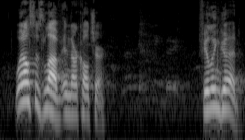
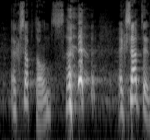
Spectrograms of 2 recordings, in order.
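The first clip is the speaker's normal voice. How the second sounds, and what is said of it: Put-on Canadian accent. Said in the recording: “You have to say it with a Canadian accent.”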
